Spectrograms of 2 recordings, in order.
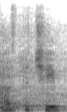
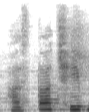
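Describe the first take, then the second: First: "हस्तक्षेप" with short "ta"; correct short vowel. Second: "हस्ताक्षेप" with long "taa"; wrong long vowel. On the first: Teacher gives the correction, short-vowel "हस्तक्षेप". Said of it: "होता है". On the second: Teacher rejects the mistake, long-aa "हस्ताक्षेप". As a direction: stretch ता in "हस्ताक्षेप". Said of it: "नहीं होता है". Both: Shown as a demonstration.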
